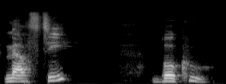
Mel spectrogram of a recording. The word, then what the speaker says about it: merci beaucoup: Merci doo doo. Did I get it? No. Merci beaucoup. Beaucoup.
